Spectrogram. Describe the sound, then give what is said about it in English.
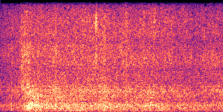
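A ship's hull smashes and grinds through vast, consolidated sea ice in a steady, dense roar of crunching and rushing water. Chunks the size of couches and cars break off and turn over in the water. It stays loud and unbroken throughout, with no voices. “So what you're hearing there is the sound of the hull making contact with the ice and these chunks the size of couches and cars breaking off and turning over in the water.”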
